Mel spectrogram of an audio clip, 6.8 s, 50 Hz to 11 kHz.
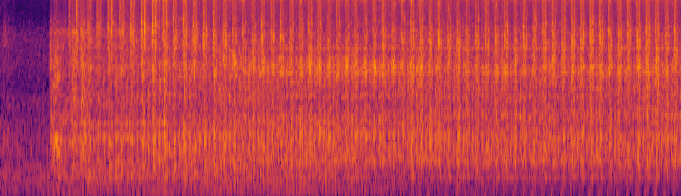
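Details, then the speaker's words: Yamaha Mio M3 125 scooter idling, running rough, with the CVT checked as fine: fast, light metallic clicking clatter from the engine; the cam chain tensioner seems weak, leaving a slack cam chain. Cam chain rattle. "Nah ada suara ceklek ceklek gitu bro Nah dengan tuh nah ini yang bikin kasar"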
